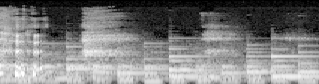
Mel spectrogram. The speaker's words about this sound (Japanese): やっぱりゲップするの気持ちいい。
